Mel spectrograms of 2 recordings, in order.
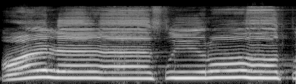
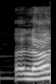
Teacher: عین کو گلے کے درمیان سے نکالنا ہے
